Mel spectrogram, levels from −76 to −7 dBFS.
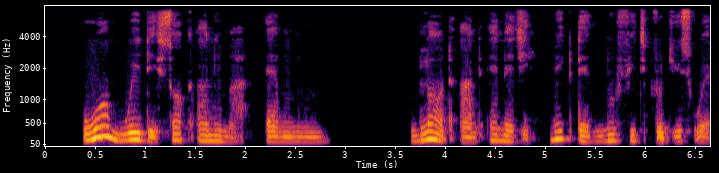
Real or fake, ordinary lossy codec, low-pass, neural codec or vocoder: real; none; 7.2 kHz; none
